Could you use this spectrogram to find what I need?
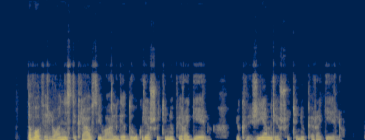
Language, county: Lithuanian, Utena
